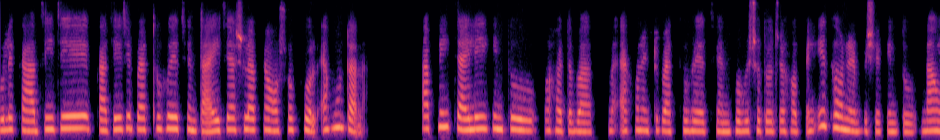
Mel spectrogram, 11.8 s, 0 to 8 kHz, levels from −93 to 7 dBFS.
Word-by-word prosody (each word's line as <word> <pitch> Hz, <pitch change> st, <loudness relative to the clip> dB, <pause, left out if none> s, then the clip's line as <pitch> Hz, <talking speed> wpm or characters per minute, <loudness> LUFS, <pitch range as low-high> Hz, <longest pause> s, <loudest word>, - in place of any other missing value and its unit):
বলে, 230 Hz, +2 st, +2 dB
কাজেই 210 Hz, +4 st, +2 dB
যে 260 Hz, -, +4 dB, 0.4 s
কাজেই 230 Hz, +3 st, +2 dB
যে 265 Hz, -, +2 dB
ব্যর্থ 240 Hz, -1 st, -1 dB, 0.2 s
হয়েছেন, 250 Hz, -2 st, +3 dB
তাই 205 Hz, -, +2 dB
যে 245 Hz, -, -2 dB
আসলে 245 Hz, +1 st, +1 dB
আপনি 235 Hz, +1 st, -11 dB
অসফল, 235 Hz, 0 st, -1 dB, 0.2 s
এমনটা 275 Hz, -1 st, +1 dB
না। -, -, -21 dB, 0.8 s
আপনি 295 Hz, +3 st, 0 dB, 0.2 s
চাইলেই 245 Hz, +2 st, +5 dB
কিন্তু 245 Hz, -1 st, +2 dB, 0.5 s
হয়তোবা 205 Hz, -1 st, -1 dB, 0.4 s
আ -, -, -11 dB
এখন 215 Hz, +2 st, -5 dB
একটু 220 Hz, +2 st, -9 dB
ব্যর্থ 205 Hz, 0 st, -2 dB, 0.2 s
হয়েছেন। 205 Hz, 0 st, -2 dB, 0.2 s
ভবিষ্যতেও 205 Hz, 0 st, -2 dB
যে 210 Hz, -, -2 dB
হবেন, 200 Hz, 0 st, -5 dB
এ -, -, +5 dB
ধরনের 235 Hz, -6 st, +4 dB
বিষয় 200 Hz, 0 st, -5 dB
কিন্তু 195 Hz, -1 st, -3 dB, 0.2 s
নাও 215 Hz, 0 st, +2 dB
225 Hz, 160 wpm, -22 LUFS, 205-245 Hz, 0.8 s, চাইলেই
